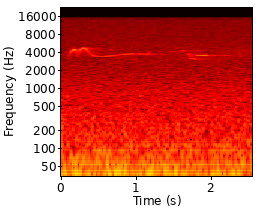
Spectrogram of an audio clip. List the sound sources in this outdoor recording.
Eastern Wood-Pewee, Wood Thrush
